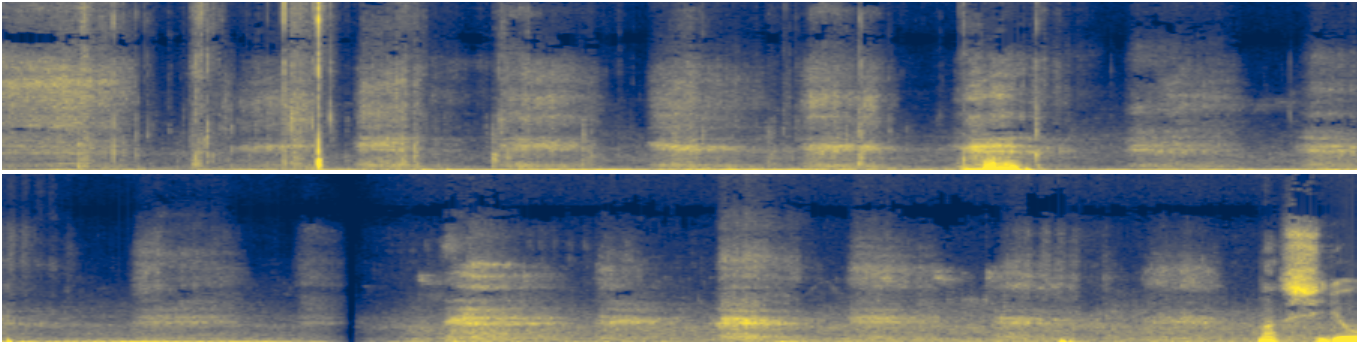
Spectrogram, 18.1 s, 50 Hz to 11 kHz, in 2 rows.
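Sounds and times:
footsteps rustling undergrowth: 0.0s - 7.2s.

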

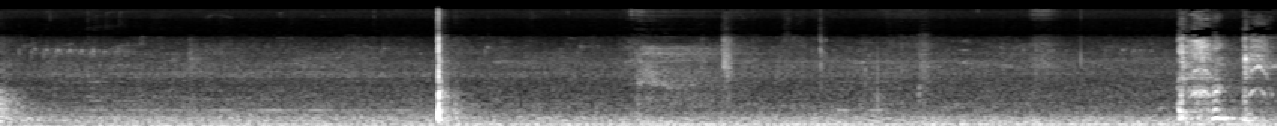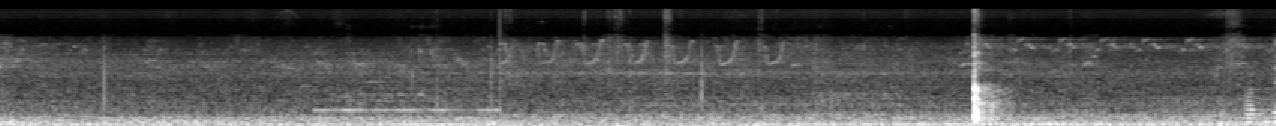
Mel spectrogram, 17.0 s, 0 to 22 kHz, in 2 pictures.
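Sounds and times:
low background hum: 0.0s - 17.0s
person coughing: 7.8s - 8.6s.

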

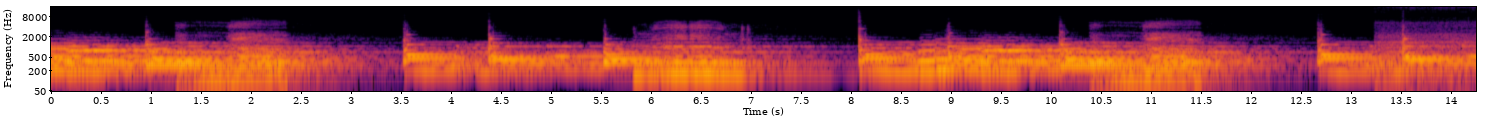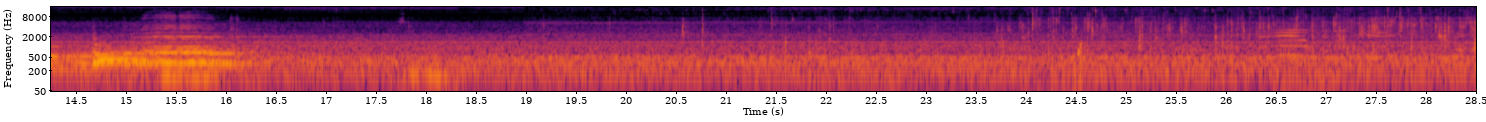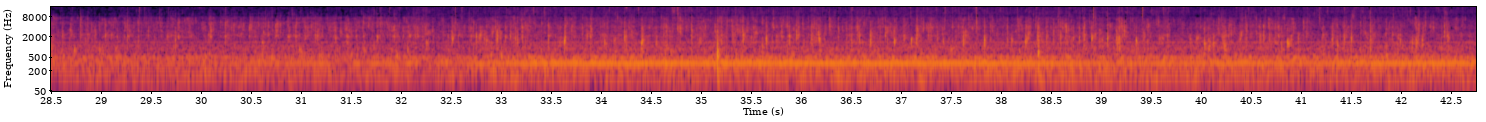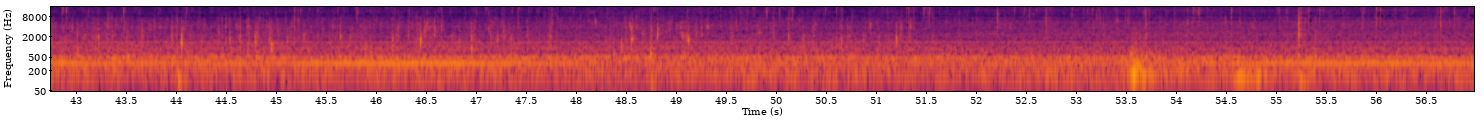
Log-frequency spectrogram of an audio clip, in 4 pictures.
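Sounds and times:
food deep-frying in oil: 19.0s - 56.9s.

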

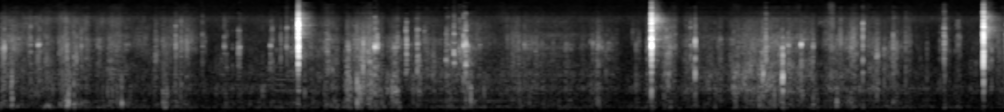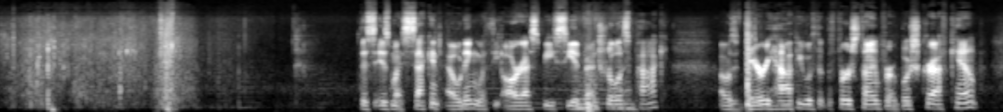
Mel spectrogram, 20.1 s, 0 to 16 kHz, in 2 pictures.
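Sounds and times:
nylon straps rustling and scraping: 0.0s - 12.5s.

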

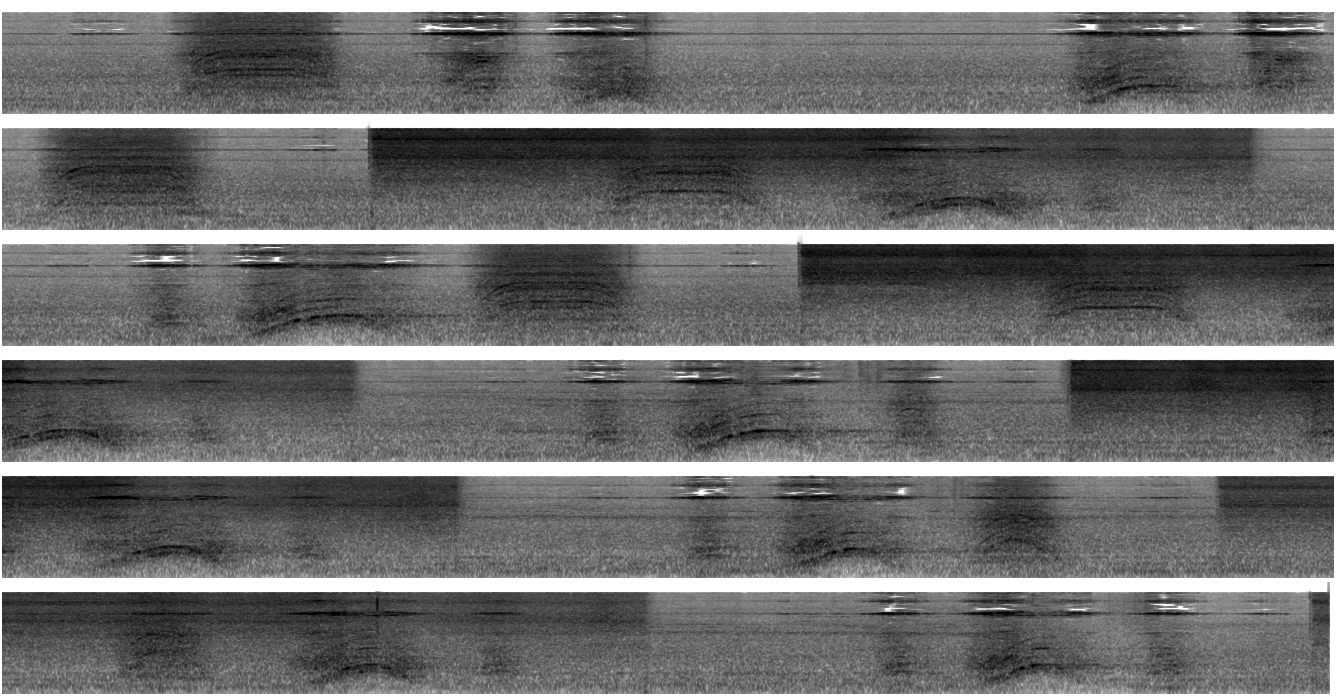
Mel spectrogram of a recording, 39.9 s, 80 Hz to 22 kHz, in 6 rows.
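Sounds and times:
robot arm servo whining: 0.9s - 3.4s, 5.3s - 7.8s, 8.5s - 13.0s, 14.0s - 16.6s, 17.3s - 21.6s, 22.6s - 29.0s, 30.0s - 32.1s, 32.7s - 36.6s, 37.5s - 39.9s
vacuum gripper air hiss: 8.5s - 9.7s.

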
